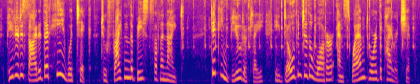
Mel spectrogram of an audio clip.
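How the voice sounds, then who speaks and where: A woman's voice: on the high side, fairly bright tone, a little hiss or hum. A woman reading a children's storybook aloud as narrator, telling it expressively.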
